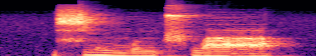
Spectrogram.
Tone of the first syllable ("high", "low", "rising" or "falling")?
falling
